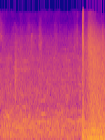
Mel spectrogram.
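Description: A single sharp firework bang about one and a half seconds in, echoing afterwards, with people talking in the background.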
